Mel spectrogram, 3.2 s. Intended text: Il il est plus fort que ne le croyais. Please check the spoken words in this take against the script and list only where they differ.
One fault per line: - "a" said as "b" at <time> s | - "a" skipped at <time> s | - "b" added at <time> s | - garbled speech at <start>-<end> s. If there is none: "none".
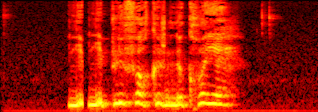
none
